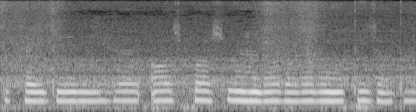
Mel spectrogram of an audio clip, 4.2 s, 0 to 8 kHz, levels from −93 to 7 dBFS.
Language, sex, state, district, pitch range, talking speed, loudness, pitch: Hindi, female, Chhattisgarh, Raipur, 200-210 Hz, 175 wpm, -13 LUFS, 205 Hz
